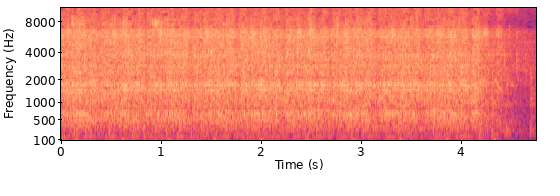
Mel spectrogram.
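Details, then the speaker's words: 1955 Ferguson TE20 TED TVO tractor engine, cranked by the starter for a compression test. Even rhythmic cranking about four pulses a second. This cylinder reads from about 80-83 up to 90, slightly low; rings are suspected to need lubrication and use. "Okay. So, it's come up from 80 to 90. It's 83 and four to 90. So, uh yeah, I have a feeling to be honest with you, a bit of use It'll come up like just needs a little bit of lubrication."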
